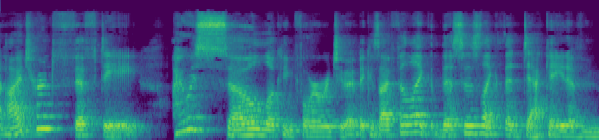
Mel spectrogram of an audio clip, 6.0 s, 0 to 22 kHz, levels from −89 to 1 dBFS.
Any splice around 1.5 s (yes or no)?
no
